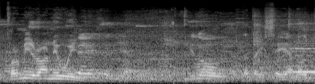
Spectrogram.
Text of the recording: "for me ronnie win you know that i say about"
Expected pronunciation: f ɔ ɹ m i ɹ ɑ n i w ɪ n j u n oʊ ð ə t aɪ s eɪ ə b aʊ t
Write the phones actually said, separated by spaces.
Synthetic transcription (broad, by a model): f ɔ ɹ m i ɹ ɑ n i w ɪ n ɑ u l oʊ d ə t aɪ s eɪ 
